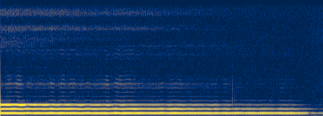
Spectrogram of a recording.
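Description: A soprano voice holding one long, soft, nearly straight final note of the song. It fades out just before the end.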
